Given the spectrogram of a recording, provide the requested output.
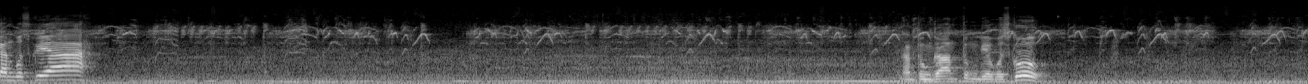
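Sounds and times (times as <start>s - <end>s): small songbirds chirping: 0.0s - 13.0s.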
